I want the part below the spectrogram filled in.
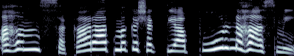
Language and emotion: Sanskrit, happy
